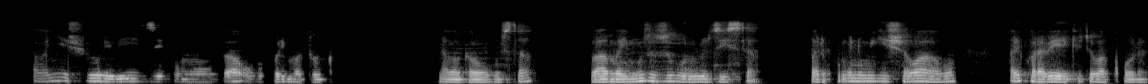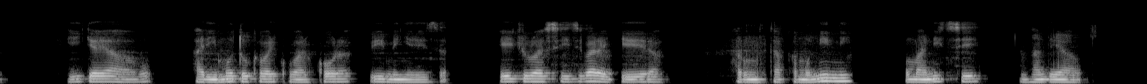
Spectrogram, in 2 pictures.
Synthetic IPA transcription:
aβaɲe̞ʃuɾiβize̞umŋuɡawʔṵɡukoɾimo̞do̞kʰḁ | nʔaβaɡaβoβusa | βaːmvajim̥huzuzuβuɾuɾuzisa̰ | βaɾikumŋe̞numwiːɡiːʃawaːβo̞ | a̰ɾikoaɾaβe̞ːɾe̞kevo̞βakʰo̞ɾa | ihiɟajaːβo̞ | haɾimo̞do̞kaβaɾikʰo̞βaɾakʰo̞ɾaβime̞ɲe̞ɾe̞za̰ | he̞ːd͡ʒuɾuasiːziβaɾaɟe̞ːɾa | haɾumutakamunini | umanit͡se̞ | imɦaːnde̞jaːβo

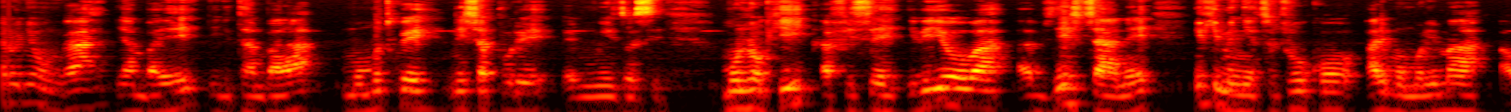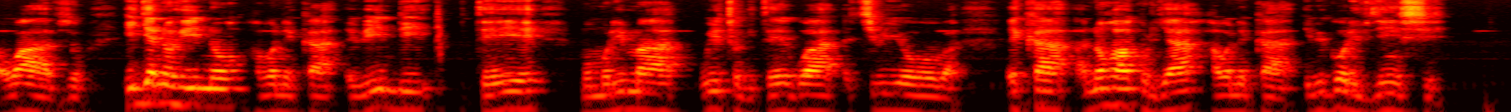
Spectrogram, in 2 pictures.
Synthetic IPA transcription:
aɾuɲoːŋɡajaːmbaje̞iɡitaːmbaɾa | mumutwe̞niʃapuɾe̞mwiːzo̞si | muːn̥hokʰiafise̞iβijo̞ːβavjiːnʃi̥t͡ʃaːne̞ | nikime̞ɲe̞t͡so̞t͡ʃuːko̞aɾimumuɾimawaːvjo̞ | hiɟano̞ɦino̞haβo̞ne̞kaiβiːndiβite̞ːje̞ | mumuɾimawiːt͡ʃo̞ɡite̞ɡwat͡ʃiβijoːβa | e̞kʰano̞ɦakuɾjahaβo̞ne̞kaiβiɡo̞ɾivjiːnʃi

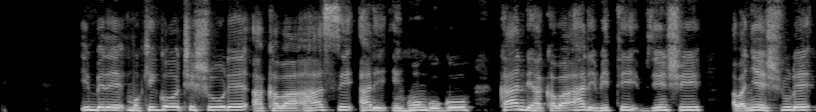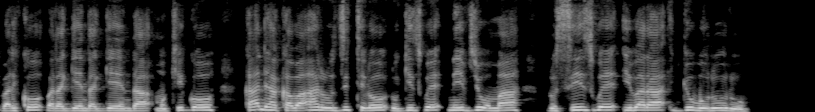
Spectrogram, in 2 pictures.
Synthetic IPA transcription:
imbe̞ɾe̞mukiɡo̞t͡ʃiʃuːɾe̞hakaβahaːsihaɾiʔiŋuːŋɡuɡu | kaːndihakaβahaɾiβitivjiːnʃi | aβaɲe̞ʃuːɾe̞βaɾiko̞βaɾaɡe̞ːndaɡe̞ːndamukiɡo̞ | kaːndihakaβahaɾiɾuzitiɾo̞ɾuɡizɡwe̞niːvjuːma | ɾusizɡwe̞ʔiβaɾaɾɟuβuɾuɾu

